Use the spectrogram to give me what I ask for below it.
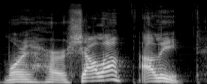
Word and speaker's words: Mahershala Ali: to star the Oscar winner how do you pronounce his name? Mahershala Ali.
